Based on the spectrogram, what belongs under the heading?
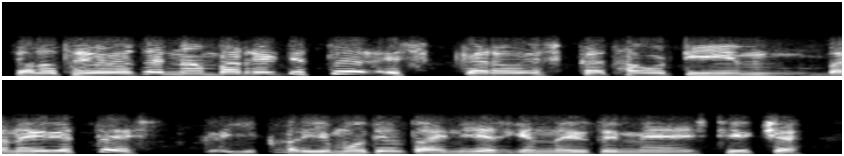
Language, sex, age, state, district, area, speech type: Kashmiri, male, 18-30, Jammu and Kashmir, Kulgam, rural, conversation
